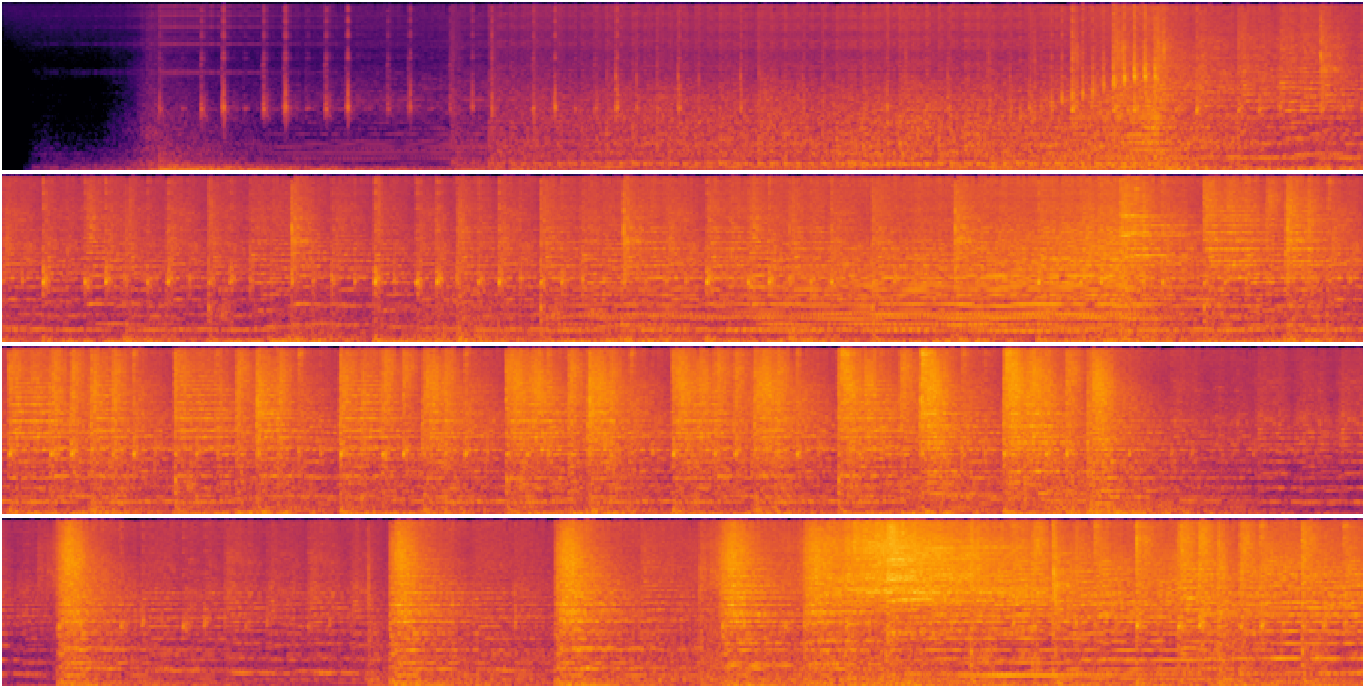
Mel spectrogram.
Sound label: manus dei non choir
